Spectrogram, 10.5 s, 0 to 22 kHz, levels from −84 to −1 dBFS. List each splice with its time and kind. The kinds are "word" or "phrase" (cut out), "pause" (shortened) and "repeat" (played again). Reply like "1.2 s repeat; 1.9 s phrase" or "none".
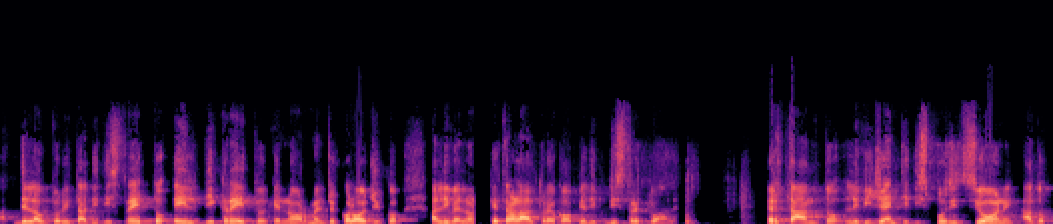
2.7 s word; 3.3 s word; 4.7 s word; 5.5 s word; 6.0 s word

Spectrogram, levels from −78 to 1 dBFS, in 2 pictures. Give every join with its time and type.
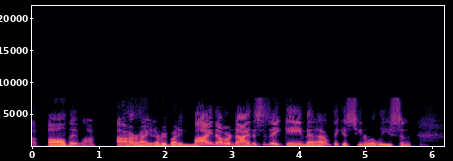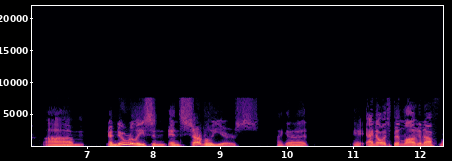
none

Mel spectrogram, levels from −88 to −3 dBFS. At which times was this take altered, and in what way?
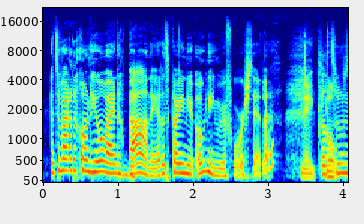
none

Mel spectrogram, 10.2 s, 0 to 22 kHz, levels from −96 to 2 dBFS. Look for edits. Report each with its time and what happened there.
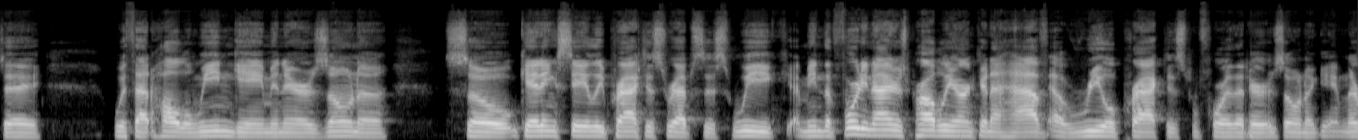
7.8 s word

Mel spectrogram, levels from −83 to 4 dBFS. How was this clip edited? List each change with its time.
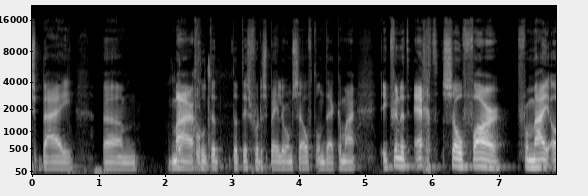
none

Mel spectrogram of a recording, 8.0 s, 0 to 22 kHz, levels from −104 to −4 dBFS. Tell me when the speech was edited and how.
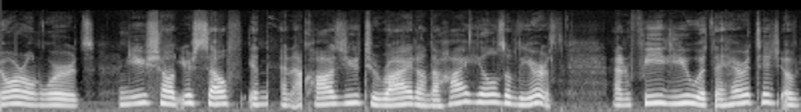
1.2 s word; 1.8 s word; 2.7 s word; 3.0 s word

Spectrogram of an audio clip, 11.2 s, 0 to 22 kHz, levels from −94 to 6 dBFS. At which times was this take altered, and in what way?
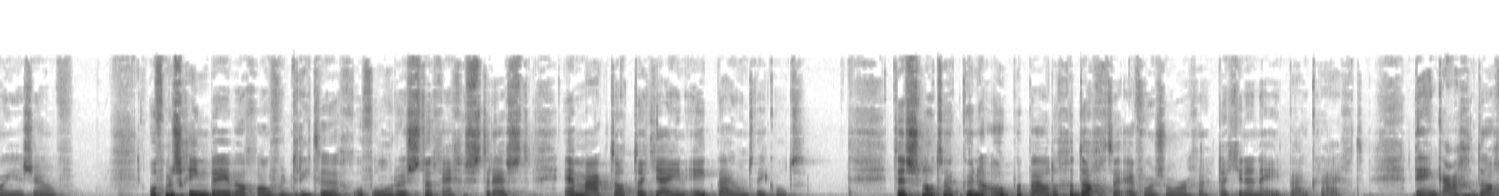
none

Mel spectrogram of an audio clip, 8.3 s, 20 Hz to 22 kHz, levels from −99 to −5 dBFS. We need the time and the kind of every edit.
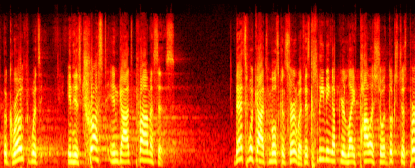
6.2 s word

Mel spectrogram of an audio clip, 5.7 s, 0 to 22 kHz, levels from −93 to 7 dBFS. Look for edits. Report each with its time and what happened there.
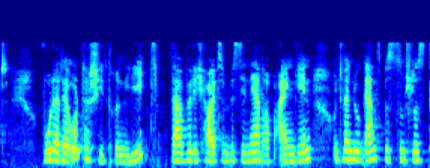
1.4 s word

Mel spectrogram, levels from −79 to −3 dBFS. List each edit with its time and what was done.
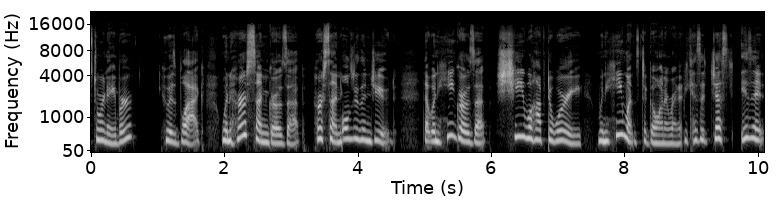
3.8 s phrase; 8.9 s word

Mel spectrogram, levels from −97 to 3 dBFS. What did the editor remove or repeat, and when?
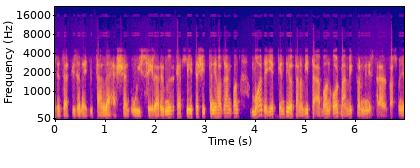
none

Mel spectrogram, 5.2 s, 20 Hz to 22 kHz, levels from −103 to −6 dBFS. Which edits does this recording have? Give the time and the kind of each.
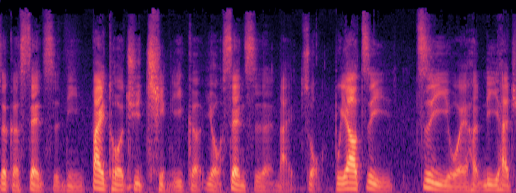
3.3 s pause

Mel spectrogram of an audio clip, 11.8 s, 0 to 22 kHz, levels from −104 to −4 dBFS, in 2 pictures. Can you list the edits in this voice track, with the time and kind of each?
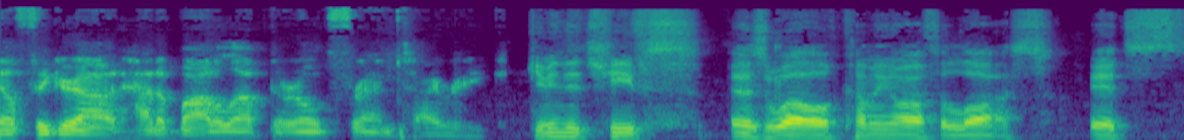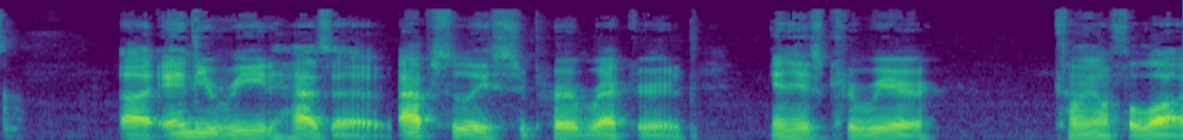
2.5 s pause; 5.4 s pause; 7.9 s pause

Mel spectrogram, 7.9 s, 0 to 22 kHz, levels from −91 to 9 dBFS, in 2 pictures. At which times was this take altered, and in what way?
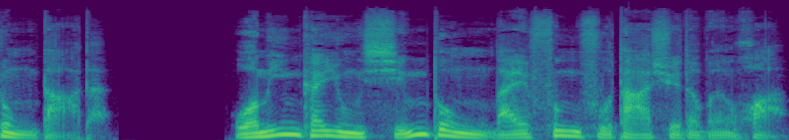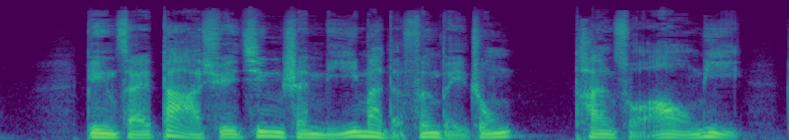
none

